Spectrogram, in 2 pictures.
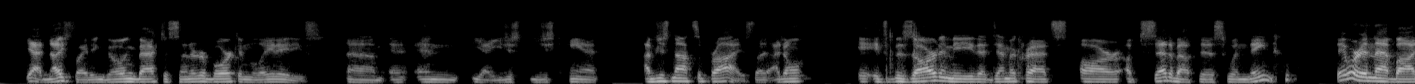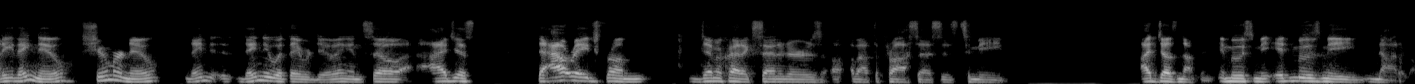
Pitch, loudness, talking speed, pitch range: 125 Hz, -28 LUFS, 180 wpm, 110-140 Hz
